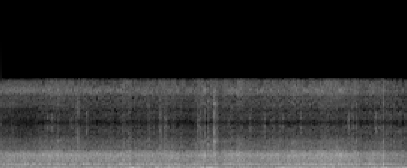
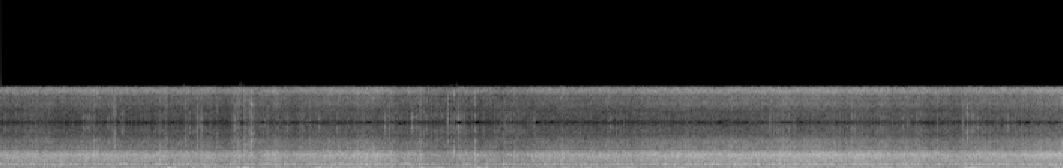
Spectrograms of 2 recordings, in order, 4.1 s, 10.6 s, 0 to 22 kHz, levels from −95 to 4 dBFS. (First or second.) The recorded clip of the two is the first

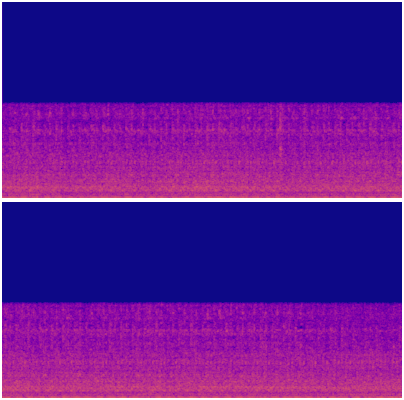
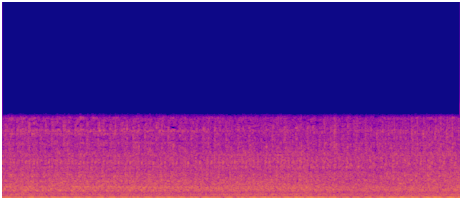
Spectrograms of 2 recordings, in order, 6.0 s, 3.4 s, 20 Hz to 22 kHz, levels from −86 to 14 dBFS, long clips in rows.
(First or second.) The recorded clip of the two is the second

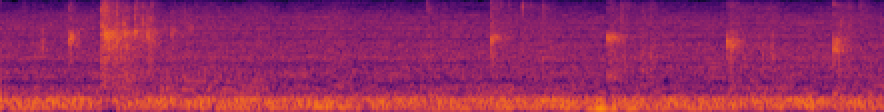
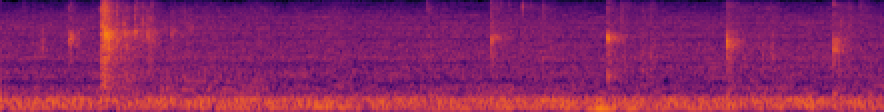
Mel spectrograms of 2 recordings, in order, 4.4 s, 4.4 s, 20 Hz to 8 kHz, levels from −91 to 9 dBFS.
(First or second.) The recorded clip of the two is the first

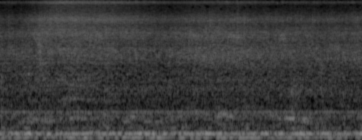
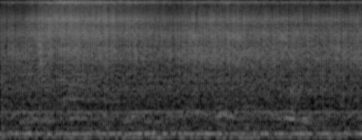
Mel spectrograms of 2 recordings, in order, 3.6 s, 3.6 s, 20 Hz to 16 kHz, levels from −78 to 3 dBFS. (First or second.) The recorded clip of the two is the first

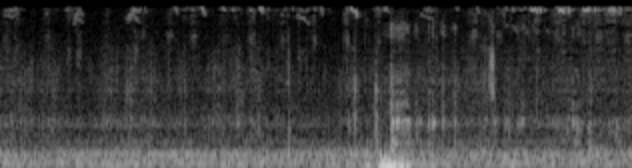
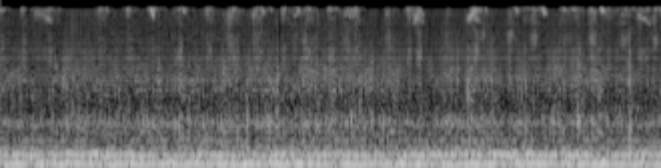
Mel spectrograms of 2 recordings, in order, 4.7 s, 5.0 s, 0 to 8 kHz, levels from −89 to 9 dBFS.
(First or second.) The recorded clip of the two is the first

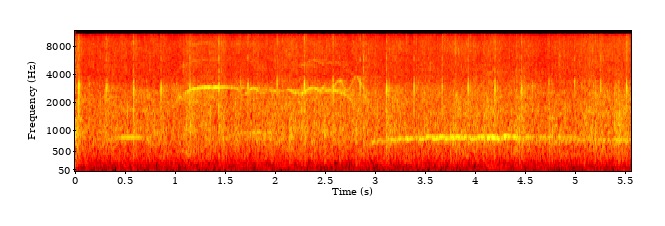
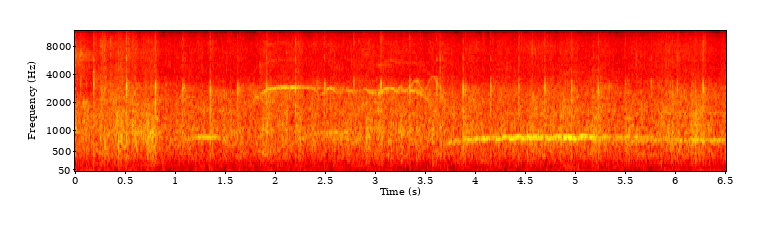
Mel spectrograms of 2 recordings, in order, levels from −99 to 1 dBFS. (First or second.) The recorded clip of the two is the first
